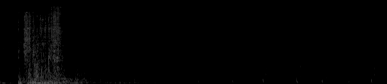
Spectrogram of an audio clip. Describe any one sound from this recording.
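Footsteps patter quickly on grass in a video game.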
